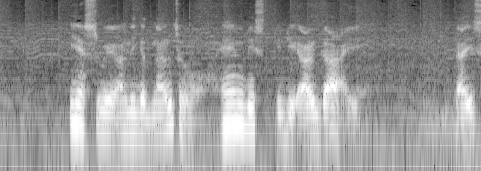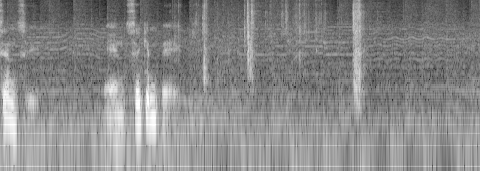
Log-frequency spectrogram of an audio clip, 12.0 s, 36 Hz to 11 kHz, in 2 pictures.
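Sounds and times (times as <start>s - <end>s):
faint background music: 0.0s - 12.0s
foil wrapper crinkling and tearing: 8.5s - 10.6s.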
